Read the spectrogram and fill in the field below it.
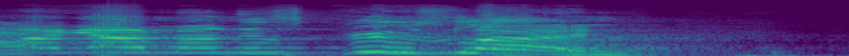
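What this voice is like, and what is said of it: Screaming comedian impression. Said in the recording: “screaming, a lot of screaming ... Sam Kinison impersonator”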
